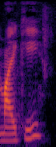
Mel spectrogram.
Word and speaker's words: Mikey: Baker, Best Actress in a Leading Role, was Mickey Madison. It's but also, Mickey, not Mikey.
